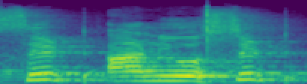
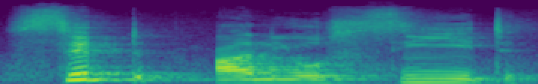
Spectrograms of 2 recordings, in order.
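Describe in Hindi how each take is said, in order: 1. आखिरी शब्द में छोटा स्वर है। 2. आखिरी शब्द में लंबा स्वर है। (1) "अब लड़का सब गड़बड़ कर देगा" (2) "अगर नॉलेज है तो बोलेगा"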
